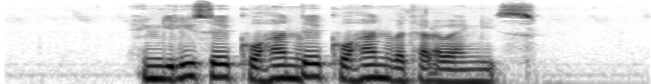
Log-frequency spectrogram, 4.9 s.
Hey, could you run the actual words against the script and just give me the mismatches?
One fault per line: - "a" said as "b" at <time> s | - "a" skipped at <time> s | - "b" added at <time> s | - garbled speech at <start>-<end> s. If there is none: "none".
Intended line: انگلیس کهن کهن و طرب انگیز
none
